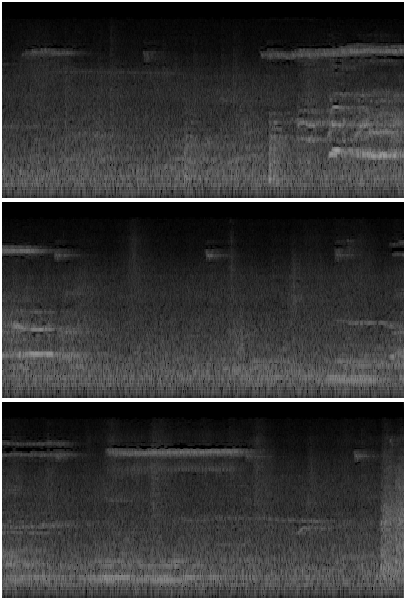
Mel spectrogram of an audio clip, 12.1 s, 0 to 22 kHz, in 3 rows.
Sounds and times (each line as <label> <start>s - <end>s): rooster 3.0s - 4.9s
